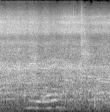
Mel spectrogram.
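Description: Beetleweight combat robot spinning weapon whirring steadily, with voices faintly underneath.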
